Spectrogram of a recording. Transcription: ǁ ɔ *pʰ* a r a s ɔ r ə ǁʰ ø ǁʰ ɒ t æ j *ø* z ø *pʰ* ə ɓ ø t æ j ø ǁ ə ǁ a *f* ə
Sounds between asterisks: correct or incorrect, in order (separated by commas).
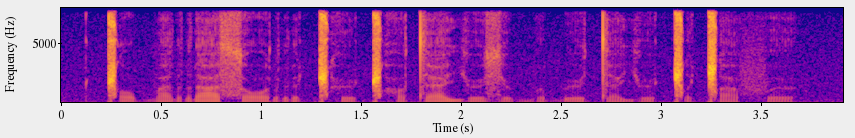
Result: incorrect, correct, incorrect, correct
